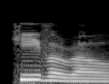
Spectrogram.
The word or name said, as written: jivaro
